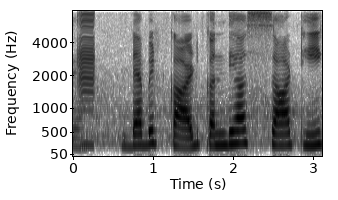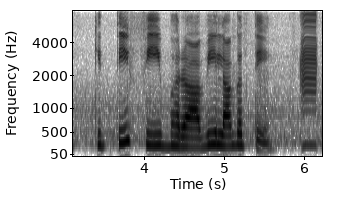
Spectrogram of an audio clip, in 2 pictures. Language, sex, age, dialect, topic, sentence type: Marathi, female, 25-30, Standard Marathi, banking, question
